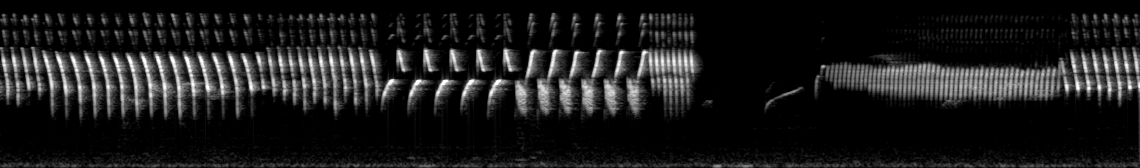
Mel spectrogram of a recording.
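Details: Canary singing in long varied tours: fast repeated chirp trills, a series of downward-sweeping notes, then a brief pause and a sustained buzzy roll before trilling resumes; meant to stimulate other canaries to sing.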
